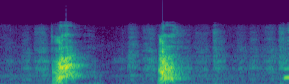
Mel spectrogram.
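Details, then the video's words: Naga, a sassy Shepherd/Husky mix dog, talks back in a shouting contest at home: two loud, harsh barks about a second apart, with quiet household noise between. "Naga Talking Back"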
